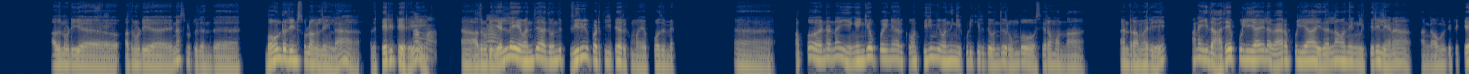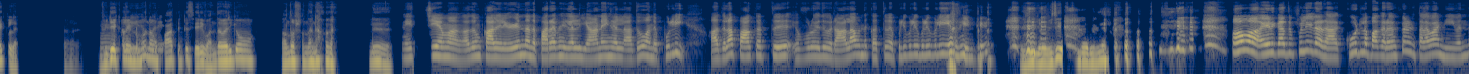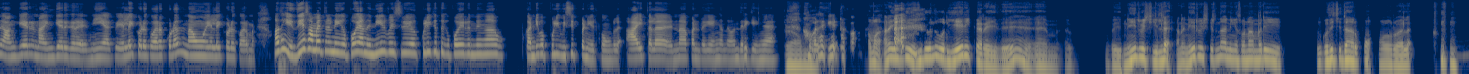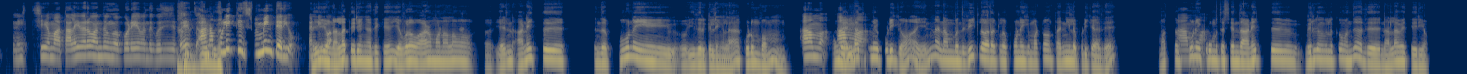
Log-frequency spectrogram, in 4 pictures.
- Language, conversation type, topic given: Tamil, podcast, காட்டில் உங்களுக்கு ஏற்பட்ட எந்த அனுபவம் உங்களை மனதார ஆழமாக உலுக்கியது?
- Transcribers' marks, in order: in English: "பவுண்டரினு"; in English: "டெரிட்டரி"; laughing while speaking: "அப்பிடின்னு"; laugh; laughing while speaking: "அப்டின்ட்டு. ஆமா, எனக்கு அந்த புலி இல்ல"; laugh; laughing while speaking: "கொண்டு வரிங்க"; laugh; "வரமாட்டேன்" said as "வரமா"; laughing while speaking: "அப்படிலாம் கேட்டுருக்கோம்"; giggle; chuckle; laughing while speaking: "அய்யயோ!"; in English: "சுவிம்மிங்"; other background noise; other noise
